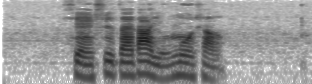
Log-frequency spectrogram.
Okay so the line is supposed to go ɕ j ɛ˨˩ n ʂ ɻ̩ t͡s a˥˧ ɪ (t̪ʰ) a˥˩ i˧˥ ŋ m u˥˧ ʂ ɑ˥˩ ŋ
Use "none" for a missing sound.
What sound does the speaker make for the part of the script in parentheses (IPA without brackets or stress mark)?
t̪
